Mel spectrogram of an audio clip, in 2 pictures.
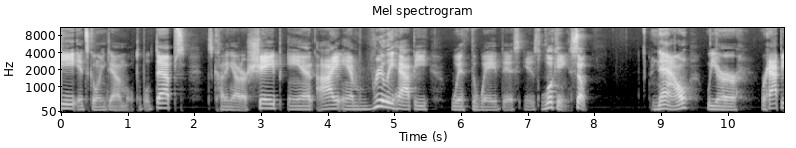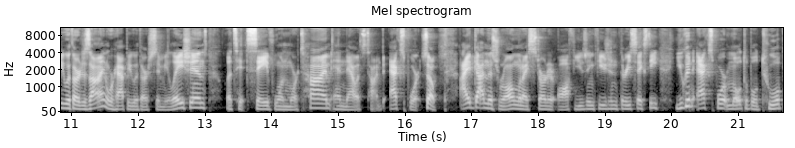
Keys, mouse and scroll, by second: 7.0 click, 9.6 click, 11.1 click, 13.4 click, 14.8 click, 15.2 click.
